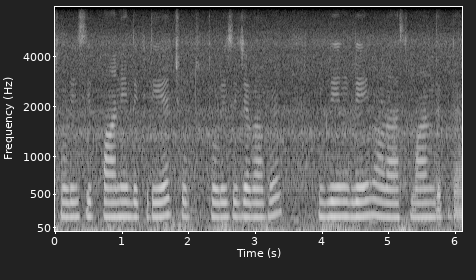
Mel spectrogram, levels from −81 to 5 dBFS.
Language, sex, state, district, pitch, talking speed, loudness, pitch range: Hindi, female, Chhattisgarh, Balrampur, 195 Hz, 195 wpm, -15 LUFS, 190-200 Hz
